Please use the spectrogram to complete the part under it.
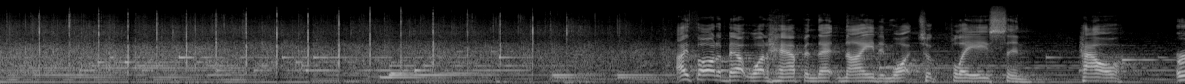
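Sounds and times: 
audience hand clapping: 0:00.0 - 0:07.9
speech: 0:06.8 - 0:11.8.

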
